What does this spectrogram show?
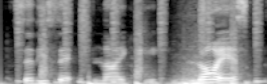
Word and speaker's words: Nike: No se pronuncia Starbucks, se pronuncia Starbucks. No se dice Nike, se dice Nike.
